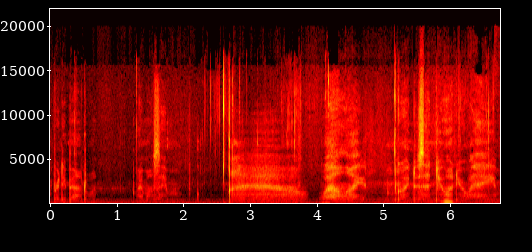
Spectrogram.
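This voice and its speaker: A woman voicing a doting grandmotherly witch in an ASMR roleplay, with a soft, tender whisper and rambling asides. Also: slow pace, lightly acted. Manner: tender, sidetracked asides, affectionate endearments.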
